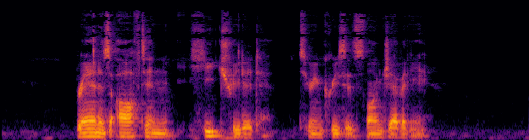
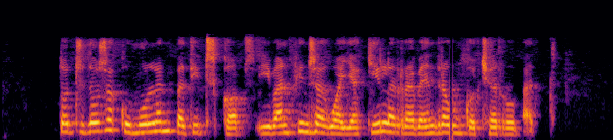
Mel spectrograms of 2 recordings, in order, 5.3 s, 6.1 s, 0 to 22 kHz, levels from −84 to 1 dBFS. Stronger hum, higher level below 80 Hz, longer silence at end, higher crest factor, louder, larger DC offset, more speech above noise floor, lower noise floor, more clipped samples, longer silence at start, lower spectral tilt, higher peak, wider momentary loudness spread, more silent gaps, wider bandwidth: neither; first, -48 dBFS vs -58 dBFS; first, 1 s vs 0.6 s; first, 20 dB vs 14 dB; second, -21 LUFS vs -15 LUFS; neither; second, 40 dB vs 57 dB; second, -61 dBFS vs -71 dBFS; neither; first, 0.8 s vs 0.6 s; first, -5.5 dB/octave vs -3.5 dB/octave; about the same, -2 dBFS vs -2 dBFS; first, 18 LU vs 6 LU; neither; first, 16 kHz vs 7.8 kHz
